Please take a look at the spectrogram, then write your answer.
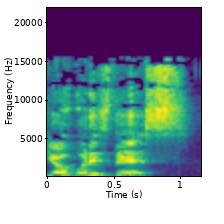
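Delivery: high, loud, drawn-out outraged demand; retold teenage outburst; losing it. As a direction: demand answers at full volume. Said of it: "lost my shit".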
